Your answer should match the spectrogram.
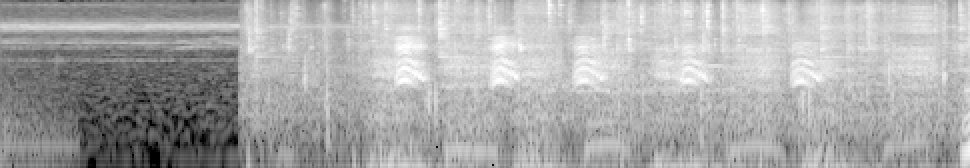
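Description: Harsh bird calls, about five in a row, roughly one every two-thirds of a second, over a steady outdoor background hiss. They begin about a second and a half in, after a moment of near silence.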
